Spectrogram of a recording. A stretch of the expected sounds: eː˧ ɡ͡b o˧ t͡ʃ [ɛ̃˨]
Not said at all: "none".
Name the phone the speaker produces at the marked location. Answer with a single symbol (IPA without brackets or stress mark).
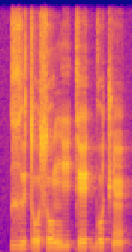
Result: ɛ̃˨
